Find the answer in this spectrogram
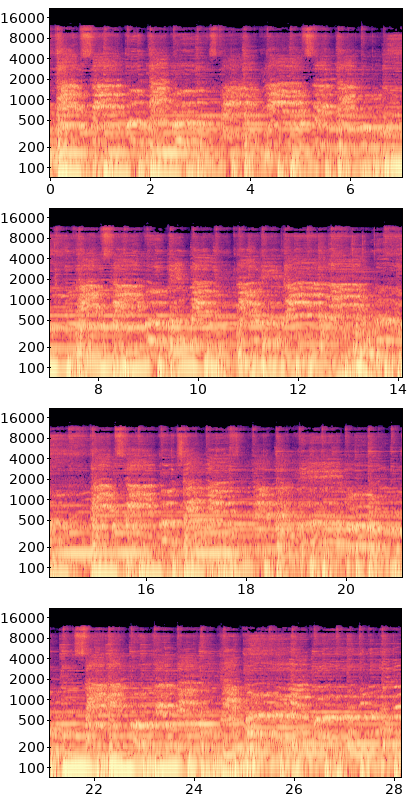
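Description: A live worship band playing a contemporary Christian song sung in Indonesian: several singers on microphones over keyboards and guitar, with a steady bass line underneath.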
